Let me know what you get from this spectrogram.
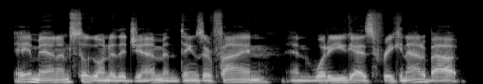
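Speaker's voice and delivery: ordinary talk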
